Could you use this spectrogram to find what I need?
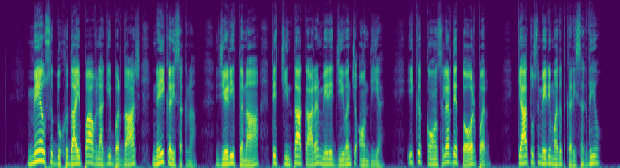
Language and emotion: Dogri, disgusted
